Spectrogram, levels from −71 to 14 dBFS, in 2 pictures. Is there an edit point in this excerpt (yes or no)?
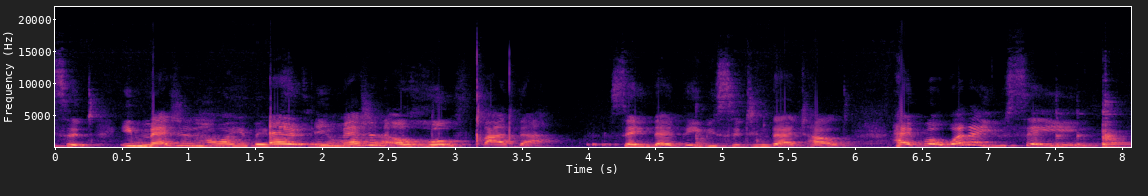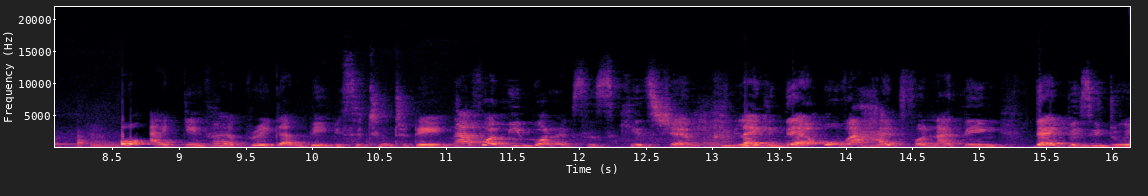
yes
